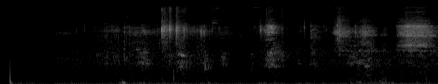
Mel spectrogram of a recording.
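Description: Dogs play-fighting and vocalising in a few short, high-pitched bursts.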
